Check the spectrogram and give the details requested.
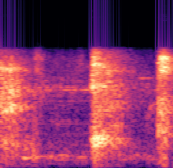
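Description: Three short, dry, sharp cough bursts in about a second, with no wheeze or rattle between them.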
